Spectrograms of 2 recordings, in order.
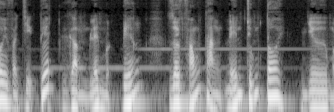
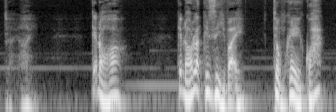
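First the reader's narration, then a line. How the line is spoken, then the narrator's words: Trembling, frightened. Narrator (Vietnamese): Chị Tuyết lúc này tái mét mặt run rẩy rồi nói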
